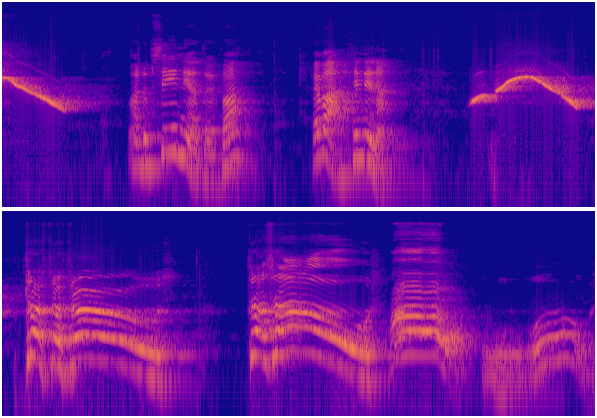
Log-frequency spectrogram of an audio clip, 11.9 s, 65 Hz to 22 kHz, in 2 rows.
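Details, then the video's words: Common hill myna, described as skilled at talking, giving loud speech-like phrases: six bursts of rich, harmonic syllables with sweeping glides, one clear rising-then-falling whistle midway, separated by short silences. "Beo 1 M pintar ngomong"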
